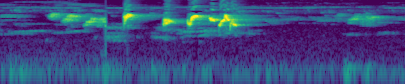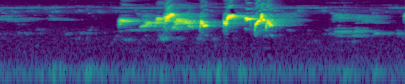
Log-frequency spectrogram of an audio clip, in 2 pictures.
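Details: Red-whiskered bulbul song played to teach young birds, with a sweet, varied repertoire that does not repeat: two bursts of rich, warbled, fluttering whistled phrases, mid-pitched and quick, separated by about three seconds of quiet with a short soft phrase between.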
